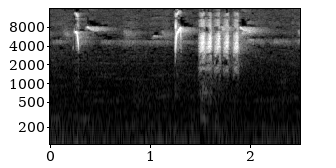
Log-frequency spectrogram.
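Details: Gelatik Batu, or great tit, a juvenile still learning its voice and newly managing ngombyok chatter: two lone high upswept notes, then a fast string of five bright, evenly spaced ringing notes.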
